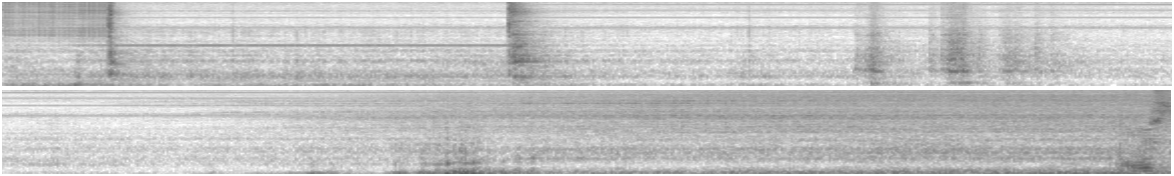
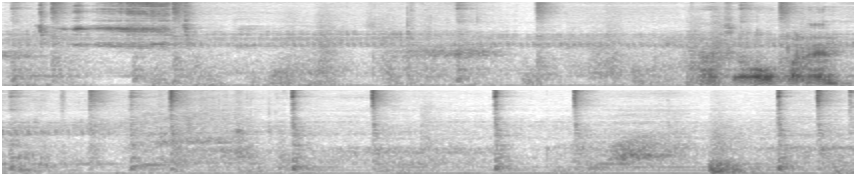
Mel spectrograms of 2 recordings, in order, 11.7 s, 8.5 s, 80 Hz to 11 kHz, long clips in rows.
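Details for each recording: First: Dunkirk high-efficiency gas boiler after replacing the bad control, thermostat terminals jumped, low limit off, high limit 180: a few clicks, then burner lights with a soft rush and holds, no repeated clicking; normal ignition. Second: Dunkirk high-efficiency floor-standing gas boiler: control relay clicks sharply back and forth every half second over a low hum with nothing firing, even with thermostat disconnected; water found, control board probably bad and needing replacement.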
